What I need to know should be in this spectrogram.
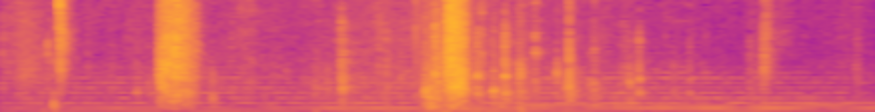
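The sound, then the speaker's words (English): A door being closed in a drama scene makes a few faint, muffled thuds and knocks, the strongest near the middle, over a low steady hum with no voices. “closes the door.”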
